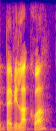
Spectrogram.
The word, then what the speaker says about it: Bevilacqua: I'm joined by Ricardo Bevilacqua. That was okay, wasn't it? The pronunciation.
